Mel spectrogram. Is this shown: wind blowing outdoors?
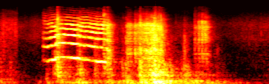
no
